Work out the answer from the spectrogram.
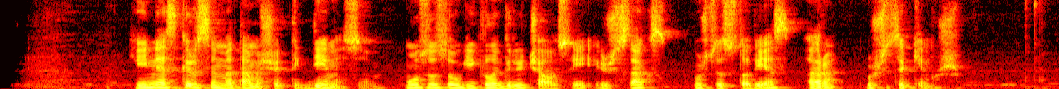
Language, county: Lithuanian, Klaipėda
